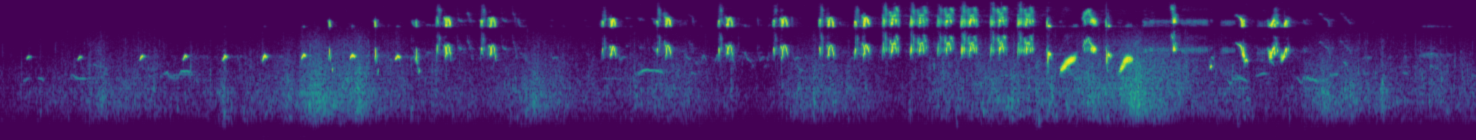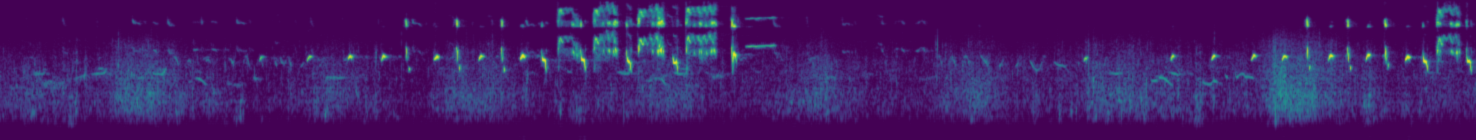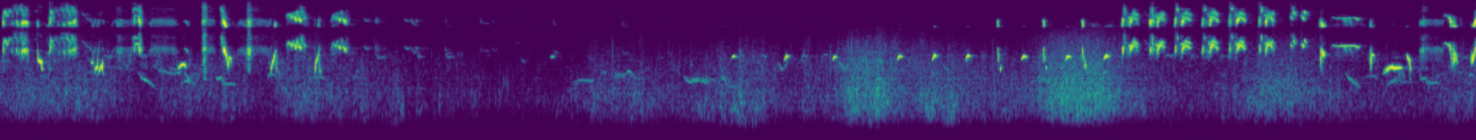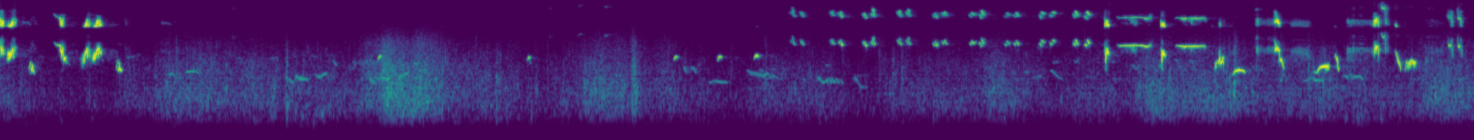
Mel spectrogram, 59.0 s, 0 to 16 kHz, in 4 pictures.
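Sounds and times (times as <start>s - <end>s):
lake waves lapping at shore: 0.1s - 59.0s
bird singing high notes: 4.0s - 5.2s, 6.0s - 13.2s, 20.2s - 22.5s, 28.2s - 33.3s, 40.8s - 45.5s, 52.2s - 59.0s.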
